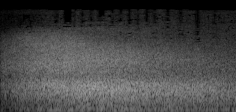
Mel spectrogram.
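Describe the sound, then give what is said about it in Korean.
Wind blows in a steady, broad rushing hiss that swells over the first second and then holds at a fairly loud level, with a low rumble underneath and no voices. “읍장은 바람소리에도 놀라서 사방을 살핀 뒤 두 사람에게 단단히 일렀다.”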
